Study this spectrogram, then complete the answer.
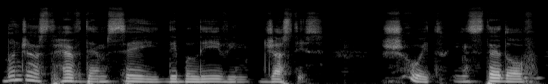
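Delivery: normal talking voice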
